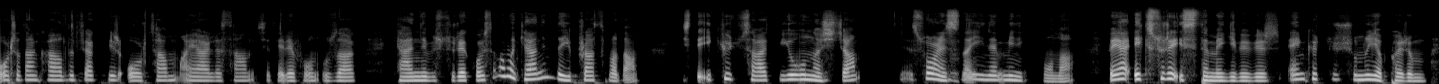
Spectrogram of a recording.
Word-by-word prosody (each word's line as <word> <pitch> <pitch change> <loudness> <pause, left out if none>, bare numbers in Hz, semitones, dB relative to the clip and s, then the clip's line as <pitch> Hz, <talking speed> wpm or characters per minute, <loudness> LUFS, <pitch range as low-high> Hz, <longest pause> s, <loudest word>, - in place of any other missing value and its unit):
ortadan 210 0 -1
kaldıracak 205 0 -4
bir 205 -1 -2
ortam 185 +4 -3
ayarlasan, 180 0 -4
işte, - - -14
telefon 175 +1 -4
uzak, 175 +1 -2 0.4
kendine 180 0 +2
bir 180 - -8
süre 185 +1 0
koysan 195 - -2
ama 380 -4 +3
kendini 260 +7 +1
de 225 - +5
yıpratmadan. 200 0 -1 0.4
İşte, 365 - -2
2-3 260 -7 -3
saat 200 +1 -1
bir 210 - -3
yoğunlaşacağım, 205 -3 +3 0.4
eee, - - -15
sonrasında 205 - +2
yine 215 -2 +1
minik 205 -4 +1 0.2
mola 135 -1 -4 0.4
veya 245 +3 +7
ek 235 0 +6
süre 265 -2 +4
isteme 190 -3 +3
gibi 170 -1 0
bir 170 0 -1
"En 240 +2 0
kötü 245 -2 -5
şunu 220 -1 +1
yaparım, 170 -6 +2
200 Hz, 150 wpm, -22 LUFS, 180-225 Hz, 0.4 s, veya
